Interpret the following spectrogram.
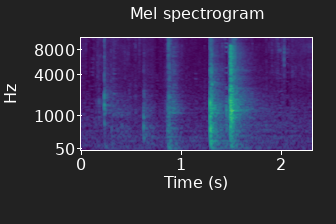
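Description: About five short taps and clicks of small tools being handled on a hard tabletop, the two loudest close together past the middle.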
